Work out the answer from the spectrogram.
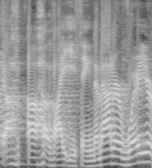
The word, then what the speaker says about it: Hawaii: Another thing is going to be, instead of pronouncing Hawaii like Hawaii, I'm pronouncing it Hawaii. Because the locals say they pronounce Hawaii with more of a V, like Hawaii.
